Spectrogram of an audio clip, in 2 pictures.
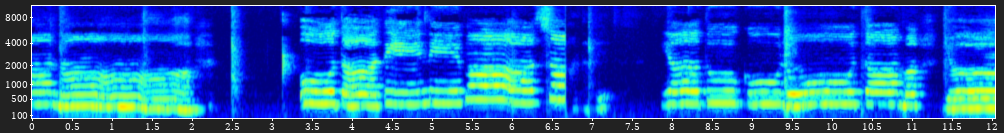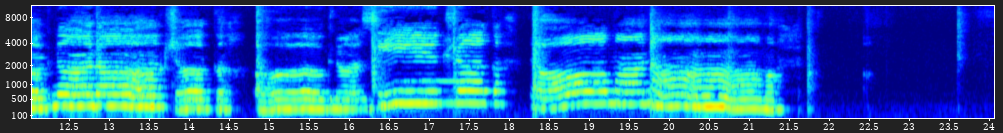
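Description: A young girl singing a song unaccompanied, in six short phrases with brief pauses between them, often dropping in pitch at the end of a phrase; the singing stops shortly before the end.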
